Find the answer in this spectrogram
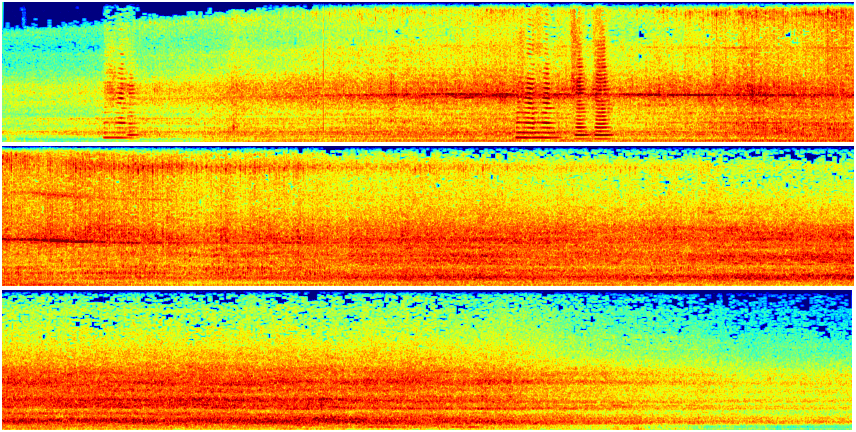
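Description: Locomotive-hauled passenger train passing at speed: the locomotive's horn gives a short toot about a second in, then a two-note blast, high then low, about five seconds in. The engine and the coaches' wheels then rumble past loudly and fade as the train runs away.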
